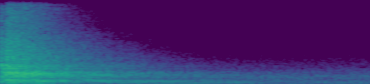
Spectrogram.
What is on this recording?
I took my snare drum into the wonderfully echoey parking garage of my building to record the reverb. Included are samples recorded from varying distances and positions. Also included are dry versions, recorded in a living room and a super-dry elevator. When used in a production, try mixing in the heavily reverbed snares against the dry ones to fit your taste. Also the reverb snares work well mixed under even unrelated percussions to add a neat ambiance. The same goes for my "Stairwell Foot Stomps" sample set. Assisted by Matt McGowin.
